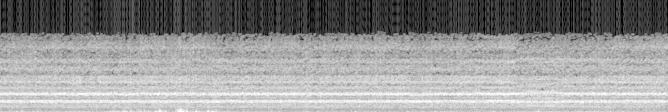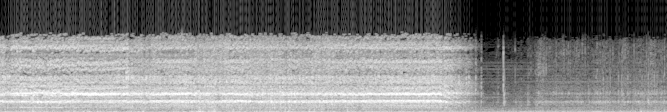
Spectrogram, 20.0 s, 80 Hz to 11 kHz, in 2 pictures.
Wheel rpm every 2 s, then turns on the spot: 160, 160, 160, 160, 160, 160, 160, 160, 80, 20.
18-20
